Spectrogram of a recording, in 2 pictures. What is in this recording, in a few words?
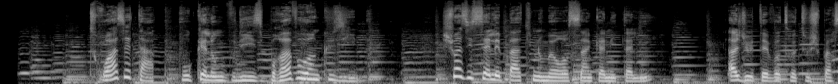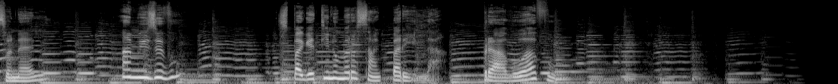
Commercial French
